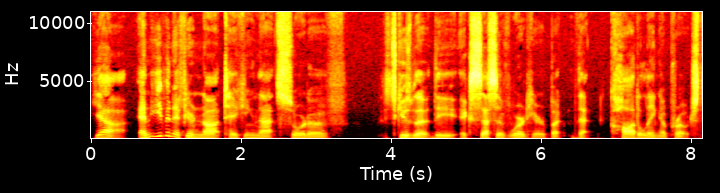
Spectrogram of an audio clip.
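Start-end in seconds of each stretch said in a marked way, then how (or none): none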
